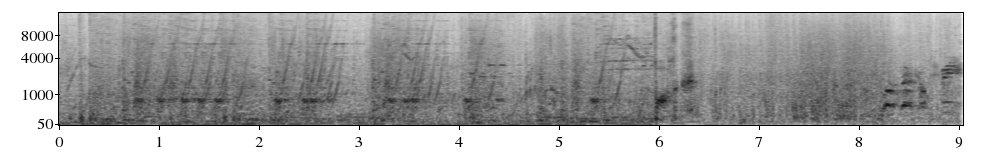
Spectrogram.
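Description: Ink sprays and splashes in rapid bursts.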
